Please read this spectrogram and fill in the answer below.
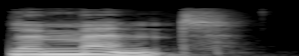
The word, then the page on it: lament: British English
